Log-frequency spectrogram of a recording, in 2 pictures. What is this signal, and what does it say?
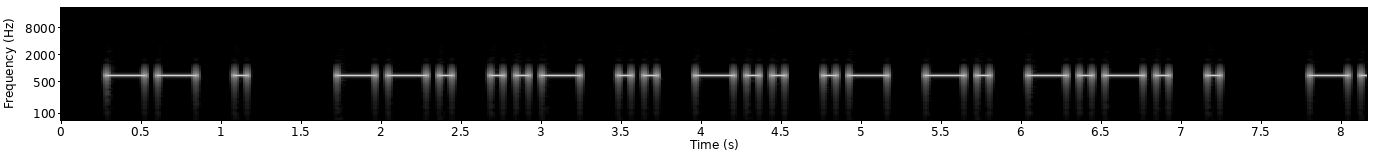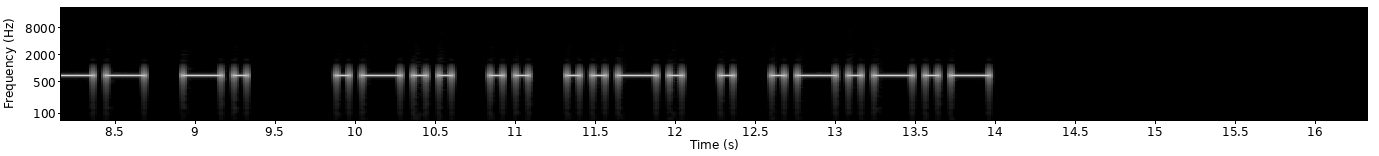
Morse code, heard as a keyed tone, about 16 wpm, 700 Hz. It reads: ME GUIDANCE ON LIFE.
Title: Sentences from Top 1600 Words 15wpm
